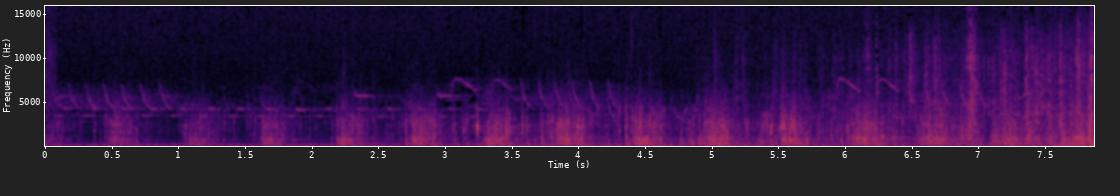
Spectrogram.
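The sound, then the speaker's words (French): Horses' hooves clip-clop as they pull a carriage, a steady run of many rhythmic hoofbeats over a continuous low rumble of wheels, with no voices. “Fouette, brave homme. Fouette tes chevaux.”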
